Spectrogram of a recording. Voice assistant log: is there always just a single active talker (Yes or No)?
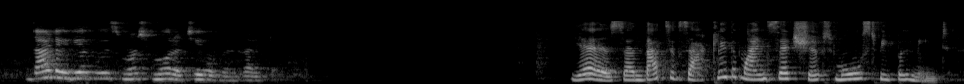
Yes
